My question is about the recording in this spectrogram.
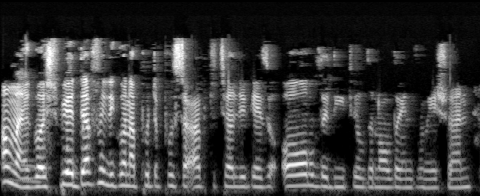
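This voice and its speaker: A woman's voice: medium pitch, fairly even intonation, racing, a bit bright, no echo, clean studio sound. A young Kenyan woman co-hosting a radio show, playful and switching between English and Swahili. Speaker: radio co-host. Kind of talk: casual radio chat. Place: radio studio.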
